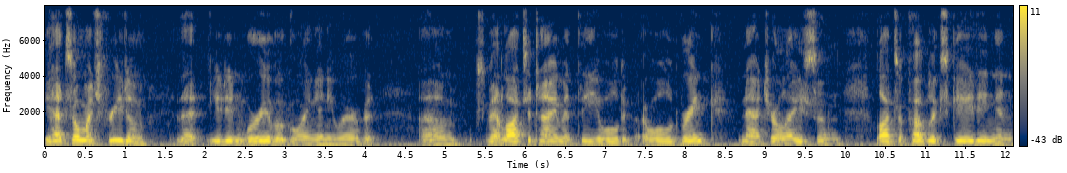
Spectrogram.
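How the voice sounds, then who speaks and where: A woman with a northern Ontario accent, fairly low in pitch, at a fairly slow pace with monotone, flat intonation, amid noticeable background noise and audible room echo. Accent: Canadian, northern Ontario. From northwestern Ontario, Canada. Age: 60s. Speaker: retired volunteer interviewee. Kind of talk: oral history interview. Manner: hesitant with many fillers.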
